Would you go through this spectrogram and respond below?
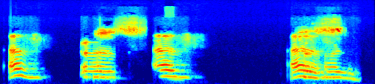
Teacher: ہمارا vocal cord یا نرخرا وہ مرتعش ہوگا. تو از سختی سے ادا ہو جائے گا.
